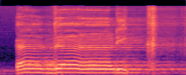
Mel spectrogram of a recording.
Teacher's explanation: Pada saat mewakafkan ada huruf kaf yang mempunyai sifat hamz, maka bunyinya lik.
